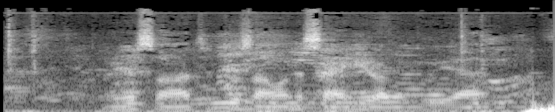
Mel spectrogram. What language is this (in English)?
Persian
